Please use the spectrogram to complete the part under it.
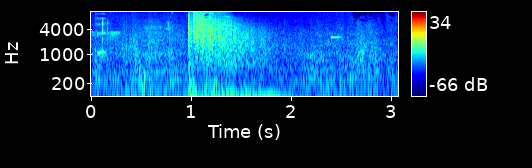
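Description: A tank cannon fires with a loud boom that rolls away.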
